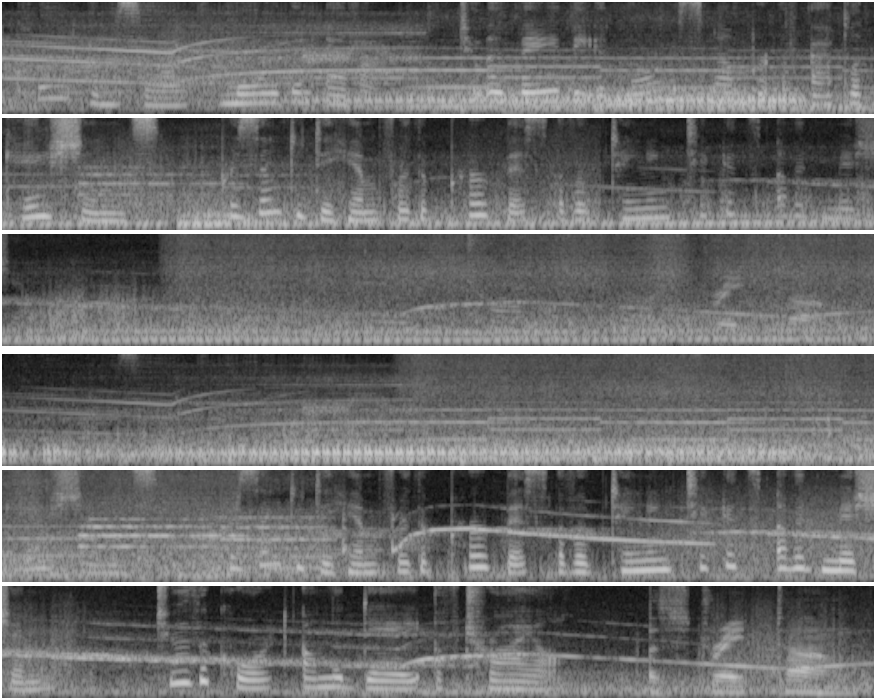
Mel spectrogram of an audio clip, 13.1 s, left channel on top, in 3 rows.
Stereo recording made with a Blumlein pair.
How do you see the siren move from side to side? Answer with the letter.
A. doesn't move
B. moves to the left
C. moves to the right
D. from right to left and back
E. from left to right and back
C.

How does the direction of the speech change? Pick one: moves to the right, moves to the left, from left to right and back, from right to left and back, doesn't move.
moves to the right.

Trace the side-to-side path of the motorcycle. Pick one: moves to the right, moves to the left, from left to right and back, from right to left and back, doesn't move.
moves to the left.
